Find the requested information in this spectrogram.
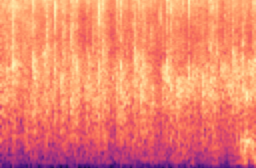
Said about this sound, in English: Let us welcome them with an applause.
